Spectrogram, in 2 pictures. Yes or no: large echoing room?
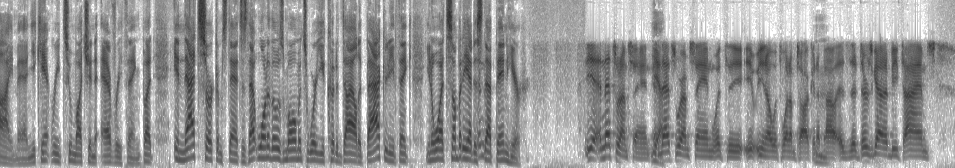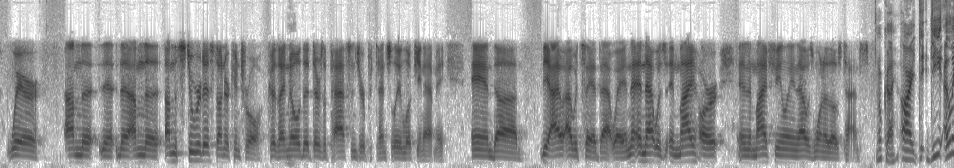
no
